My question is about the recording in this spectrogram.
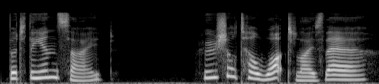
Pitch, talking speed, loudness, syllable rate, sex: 245 Hz, 140 wpm, -16 LUFS, 4.4 syllables/s, female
